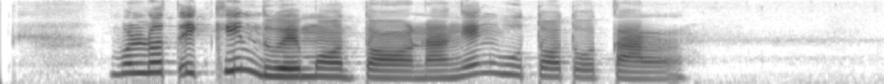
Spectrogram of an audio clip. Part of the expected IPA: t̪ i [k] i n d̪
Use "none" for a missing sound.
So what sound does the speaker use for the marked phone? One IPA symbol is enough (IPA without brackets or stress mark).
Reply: k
